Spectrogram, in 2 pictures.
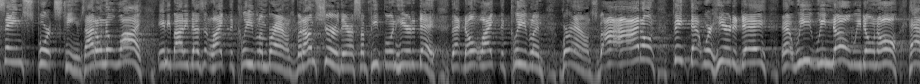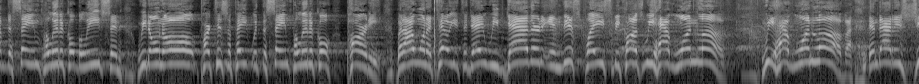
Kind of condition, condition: setting, large echoing room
